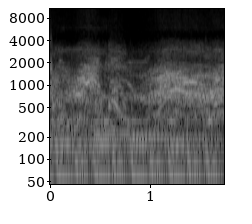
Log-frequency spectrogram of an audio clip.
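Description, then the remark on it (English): A dense, roaring mass of shouting voices from a crowd in a gay riot as police move out into the crowd flailing about, loud and continuous for the whole stretch, with overlapping yells swelling and churning without any pause. “The police are now moving out into the crowd. Moving out into the crowd and just flailing about.”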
